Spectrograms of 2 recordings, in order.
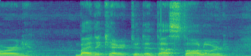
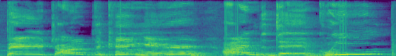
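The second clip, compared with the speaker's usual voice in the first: very high, slow, sassy diva voice; sassy T-Rex voice; much slower than usual. Retold or imitated. Voicing the T-Rex boasting in the movie, high sassy diva. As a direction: strut it like a queen claiming her throne. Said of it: "The T-Rex were like".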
